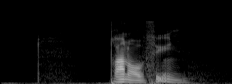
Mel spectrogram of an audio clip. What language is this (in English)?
Danish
